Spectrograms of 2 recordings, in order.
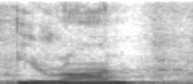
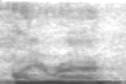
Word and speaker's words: Iran: You're pronouncing our country's name wrong. Our country is named Iran, not Iran.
